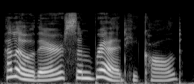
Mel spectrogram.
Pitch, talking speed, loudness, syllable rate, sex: 240 Hz, 185 wpm, -16 LUFS, 5.3 syllables/s, female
